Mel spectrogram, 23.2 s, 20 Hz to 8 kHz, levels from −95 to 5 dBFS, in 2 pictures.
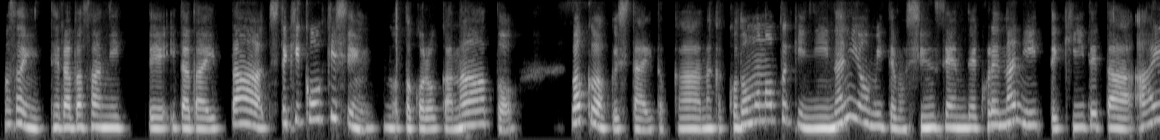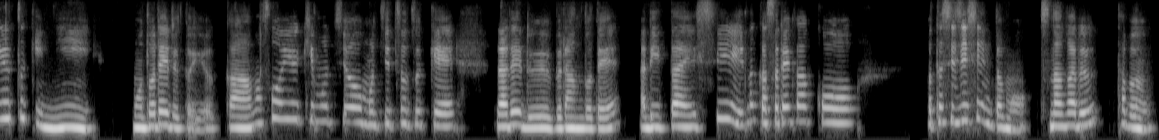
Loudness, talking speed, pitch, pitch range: -24 LUFS, 315 characters per minute, 220 Hz, 200-280 Hz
